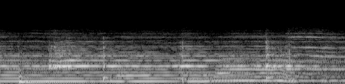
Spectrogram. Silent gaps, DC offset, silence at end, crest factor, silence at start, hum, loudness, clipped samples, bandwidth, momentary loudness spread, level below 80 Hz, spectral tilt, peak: none; under 0.1%; 0 s; 12 dB; 0 s; none; -17 LUFS; under 0.1%; 5.2 kHz; 5 LU; -48 dBFS; -9 dB/octave; -4 dBFS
